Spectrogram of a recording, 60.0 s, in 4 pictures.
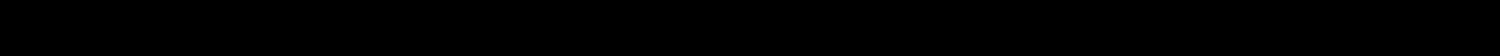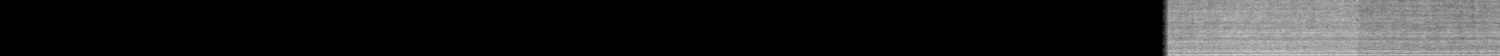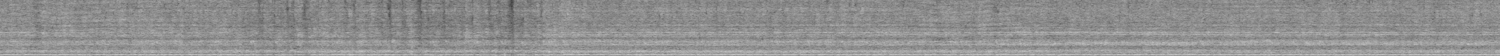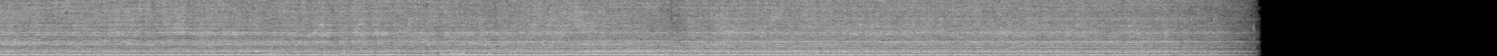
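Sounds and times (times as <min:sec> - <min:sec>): car engine running at low speed: 0:26.7 - 0:57.6.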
